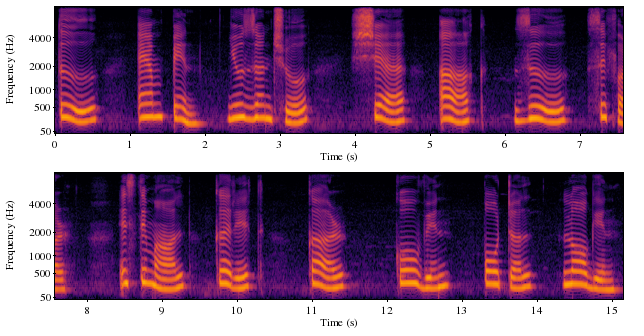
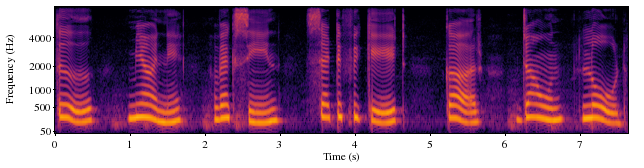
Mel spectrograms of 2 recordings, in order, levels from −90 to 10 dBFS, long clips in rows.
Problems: none marked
